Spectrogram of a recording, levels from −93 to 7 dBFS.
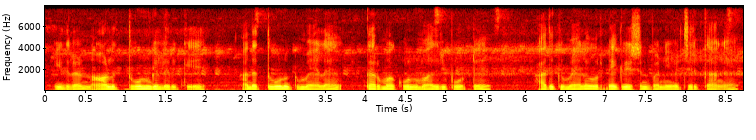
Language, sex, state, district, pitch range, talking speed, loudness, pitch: Tamil, male, Tamil Nadu, Nilgiris, 90-100 Hz, 110 wpm, -18 LUFS, 95 Hz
